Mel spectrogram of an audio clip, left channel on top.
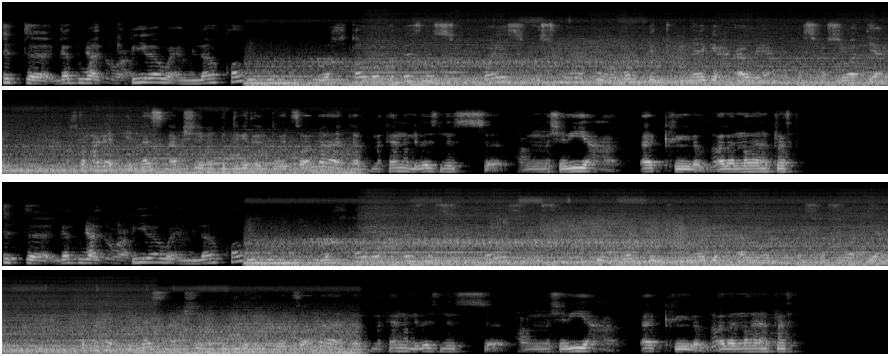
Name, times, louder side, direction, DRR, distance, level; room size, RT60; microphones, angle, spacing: voice 1, 0.0-1.0 1.3-2.5 3.2-4.5 4.8-9.0 9.5-16.8, left 2 dB, 65° left, 0.8 m, -27 dB
voice 2, 0.8-1.4 1.7-1.9 2.7-3.1 12.8-12.9 14.0-14.2 15.8-16.8, right 2 dB, 60° right, 3.2 m, -39 dB
sound 1, 2.4-12.5, right 2 dB, 35° right, 0.9 m, -26 dB
sound 2, 3.5-10.4, left 1 dB, 85° right, 6.4 m, -30 dB
13.0 x 8.0 x 2.2 m
head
